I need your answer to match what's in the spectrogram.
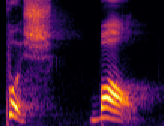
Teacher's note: Na articulação de P e B, a corrente de ar, no primeiro momento totalmente bloqueada pelos lábios. antes de ser posteriormente liberada pela boca. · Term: oclusivas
